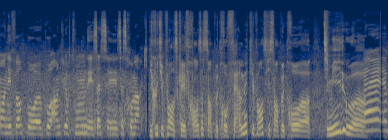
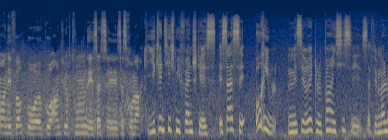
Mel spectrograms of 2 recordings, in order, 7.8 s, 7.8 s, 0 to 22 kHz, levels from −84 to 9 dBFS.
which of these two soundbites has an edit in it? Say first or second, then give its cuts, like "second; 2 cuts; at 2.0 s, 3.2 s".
second; 2 cuts; at 2.9 s, 5.6 s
